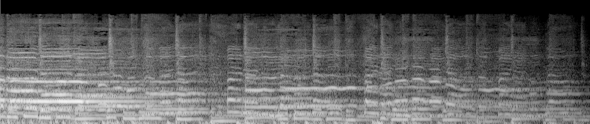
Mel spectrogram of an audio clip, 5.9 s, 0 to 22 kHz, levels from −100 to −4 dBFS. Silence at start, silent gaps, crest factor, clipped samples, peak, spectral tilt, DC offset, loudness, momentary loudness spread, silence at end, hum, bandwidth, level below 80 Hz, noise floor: 0 s; none; 18 dB; under 0.1%; -2 dBFS; -5.5 dB/octave; under 0.1%; -19 LUFS; 23 LU; 0.15 s; none; 13.5 kHz; -36 dBFS; -40 dBFS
